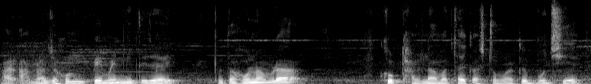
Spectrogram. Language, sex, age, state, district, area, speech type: Bengali, male, 18-30, West Bengal, Malda, rural, spontaneous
